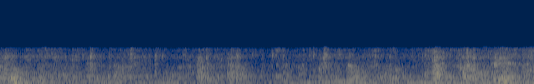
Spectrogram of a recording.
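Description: Antique Domestic stationary gas engine running and driving its geared water pump: a steady low hum under a clatter of gears and pump linkage, with uneven heavier knocks every second or so.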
